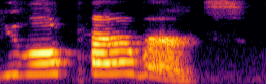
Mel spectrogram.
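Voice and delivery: high, slow, loud mock scold at the critters. Retelling her reaction to a peeking animal, in a loud, high mock scold. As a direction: playfully scold the peeking creatures, high and drawn out. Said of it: "I'm like".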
